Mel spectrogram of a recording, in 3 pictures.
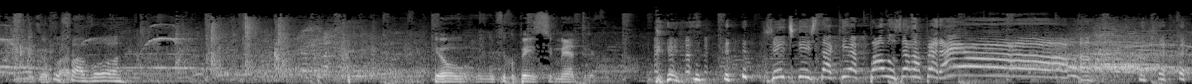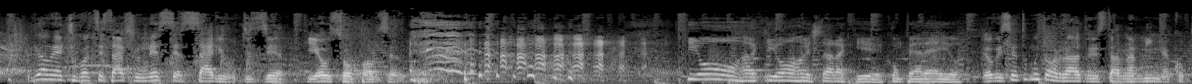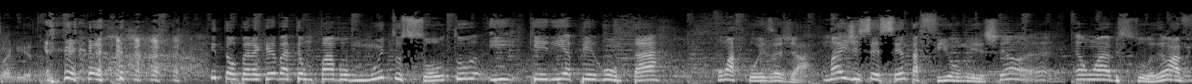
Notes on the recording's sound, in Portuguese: AO VIVO no Festival Youpix 2011!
